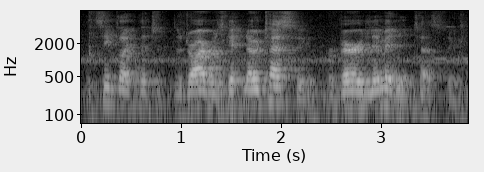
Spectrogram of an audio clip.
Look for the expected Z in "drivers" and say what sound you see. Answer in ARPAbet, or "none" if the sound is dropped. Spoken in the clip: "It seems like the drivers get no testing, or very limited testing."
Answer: Z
